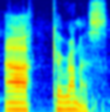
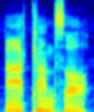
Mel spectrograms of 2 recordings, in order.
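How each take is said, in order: First: Arcaranus, read slowly letter by letter as written, not as Arkansas; spelling-out reading. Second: Arkansas said slowly as ar-kan-saw; correct pronunciation. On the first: Streamer sounding out the spelling for chat, slow. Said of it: "but that does not say Arkansas". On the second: Streamer finally hitting the right name for chat, slow. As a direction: land Arkansas the proper way, ending in saw. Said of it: "Yeah, that's it, Arkansas". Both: Shown as a demonstration.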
